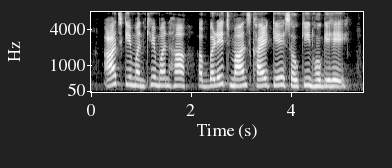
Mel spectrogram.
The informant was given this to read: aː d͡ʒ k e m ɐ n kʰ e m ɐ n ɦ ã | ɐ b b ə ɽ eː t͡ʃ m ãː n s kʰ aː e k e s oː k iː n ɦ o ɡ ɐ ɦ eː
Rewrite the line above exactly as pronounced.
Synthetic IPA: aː d͡ʒ k e m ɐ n kʰ e m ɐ n ɦ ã | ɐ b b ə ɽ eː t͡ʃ m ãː n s kʰ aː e k e s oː k iː n ɦ o ɡ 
